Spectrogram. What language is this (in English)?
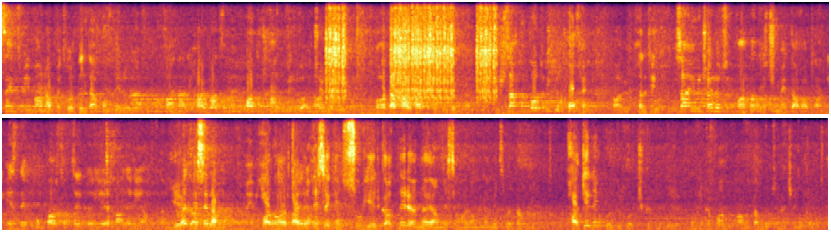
Turkish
